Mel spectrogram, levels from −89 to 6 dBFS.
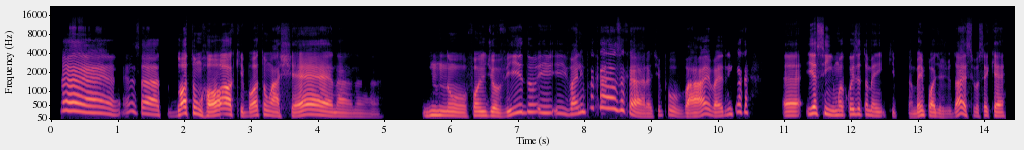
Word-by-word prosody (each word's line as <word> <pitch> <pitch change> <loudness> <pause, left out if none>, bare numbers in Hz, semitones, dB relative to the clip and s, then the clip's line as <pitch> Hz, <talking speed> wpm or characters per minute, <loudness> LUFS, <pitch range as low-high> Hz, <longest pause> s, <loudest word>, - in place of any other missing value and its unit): É, 240 - +3 0.2
exato. 190 - 0
Bota 175 - +3
um 190 - -1
rock, 145 +3 +5
bota 155 +7 0
um 150 - -3
axé 145 +4 +3
na 120 -3 -6
na 105 -3 -18 0.7
no 140 -3 -1
fone 140 +3 0
de 140 0 -2
ouvido 225 - -2
e 230 -2 -6
e 190 - -10
vai 190 +3 -1
limpar 265 - -6
a - - -23
casa, 390 -5 0
cara. 110 - -1
Tipo, 150 -3 -10
vai 120 - +2
vai 130 -3 -2
limpar 190 - -7
a 260 - -6
ca 255 - -6 0.5
eh, 140 0 +2
e 195 +4 +3
assim, 210 -6 0
uma 155 0 -2
coisa 185 +2 -2
também 145 -7 -6
que, - - -17 0.2
também 105 +9 -2
pode 120 -6 -1
ajudar, 100 0 -2
é - - +2
se - - -17
você 135 +2 -7
quer, 130 -3 -1
155 Hz, 170 wpm, -25 LUFS, 130-210 Hz, 0.7 s, rock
